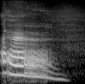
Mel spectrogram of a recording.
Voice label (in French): dernier fem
